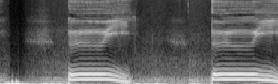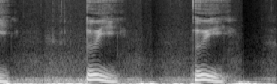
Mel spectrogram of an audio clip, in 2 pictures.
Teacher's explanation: And “ㅣ” sound is similar to “ee” sound from “tree”. So, pronounce “ㅡ” and then “ㅣ” in sequence.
